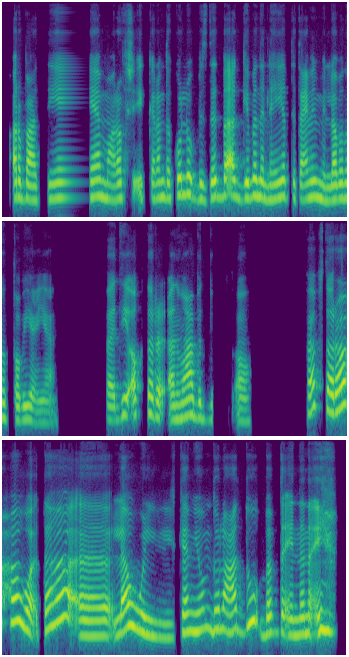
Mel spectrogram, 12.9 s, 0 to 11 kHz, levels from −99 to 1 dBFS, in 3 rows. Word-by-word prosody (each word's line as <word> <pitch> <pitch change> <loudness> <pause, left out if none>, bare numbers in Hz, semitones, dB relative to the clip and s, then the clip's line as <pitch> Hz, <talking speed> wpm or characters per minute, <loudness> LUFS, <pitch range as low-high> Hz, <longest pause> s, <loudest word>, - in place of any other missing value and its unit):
4 190 -4 0
أيام، 205 +2 -4
ما 190 - -4
أعرفش 195 +2 -5
إيه - - -6
الكلام 205 +1 -6
ده 200 - -4
كله، 235 +3 0
بالذات 195 +2 -2
بقى 230 - +3
الجبن 210 +2 0
اللي 185 -3 -2
هي 205 +4 0
بتتعمِل 200 0 -3
من 175 -3 -4
لبن 190 +2 0
الطبيعي 170 -5 -5
يعني، 135 0 -14 0.6
فدي 170 +7 -3
أكتر 220 -2 -2
أنواع 190 +6 0
بتبو 185 -5 -6 0.3
آه، 150 -1 -8 0.7
فبصراحة 335 +4 +3
وقتها 305 +4 +2 0.2
آآ 200 -1 +2
لو 275 +6 +5
الكام 200 +4 -1
يوم 280 +3 0
دول 285 +1 +1
عدّوا، 275 +9 +2
بابدأ 240 +1 -1
إن 210 +1 0
أنا 230 0 +2
إيه؟ 265 +1 +3
210 Hz, 160 wpm, -15 LUFS, 190-245 Hz, 0.7 s, لو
